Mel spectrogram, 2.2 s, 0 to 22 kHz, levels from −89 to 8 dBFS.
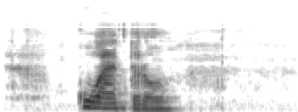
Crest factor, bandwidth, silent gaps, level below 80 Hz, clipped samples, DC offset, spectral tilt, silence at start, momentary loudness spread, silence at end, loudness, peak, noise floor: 22 dB; 9.2 kHz; none; -70 dBFS; under 0.1%; under 0.1%; -5.5 dB/octave; 0.15 s; 10 LU; 0.95 s; -21 LUFS; -4 dBFS; -71 dBFS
